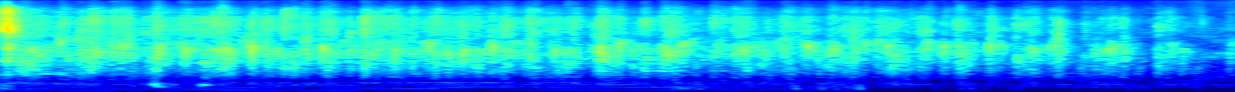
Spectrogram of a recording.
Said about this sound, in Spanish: Denle un aplauso fuerte al Rey de Reyes.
